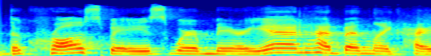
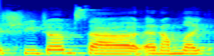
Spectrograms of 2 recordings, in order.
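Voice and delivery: normal talking voice

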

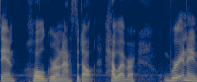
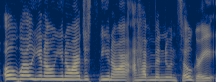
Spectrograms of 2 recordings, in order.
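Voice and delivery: higher, louder burst of hurried rambling; rapid rambling; 6 semitones higher, 6 dB louder than usual. Retold or imitated. Friend answering mom's how-are-you, rapid rambling. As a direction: imitate a man babbling out excuses. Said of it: "He's talking this fast the entire time".

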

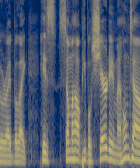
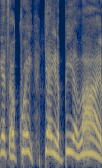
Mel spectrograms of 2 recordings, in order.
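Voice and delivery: coach's voice; 9 semitones higher than usual. Retold or imitated. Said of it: "he would say shit like".

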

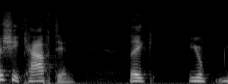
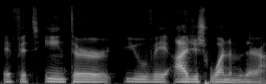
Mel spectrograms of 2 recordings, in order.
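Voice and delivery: normal talking voice

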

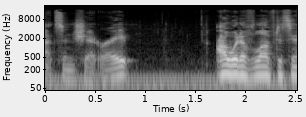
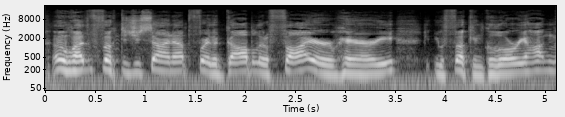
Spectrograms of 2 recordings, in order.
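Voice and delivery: loud, high accusing whine; mock Ron blaming Harry, a bit louder; whiny Ron; 5 semitones higher, 6 dB louder than usual. Ron accusing Harry over the Goblet, loud mock whine. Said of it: "Ron's like".

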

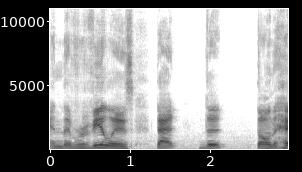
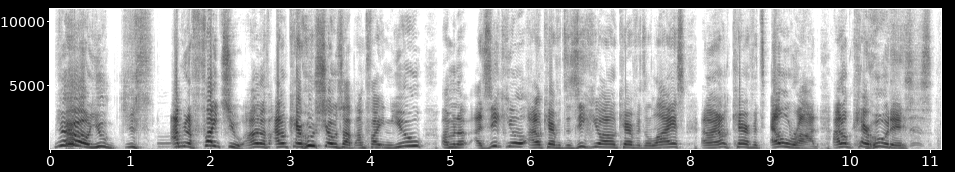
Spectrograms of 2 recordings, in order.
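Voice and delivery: fired-up threat; 5 semitones higher, 4 dB louder, faster than usual. Retold or imitated. Kevin Owens challenging anyone backstage, fired-up yell. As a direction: hype him into a fight. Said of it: "he's like".

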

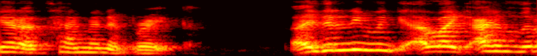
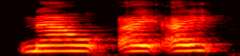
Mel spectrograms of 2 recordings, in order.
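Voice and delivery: ordinary delivery

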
